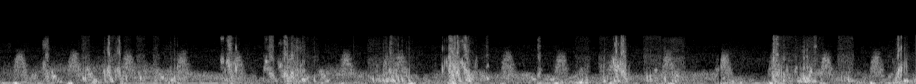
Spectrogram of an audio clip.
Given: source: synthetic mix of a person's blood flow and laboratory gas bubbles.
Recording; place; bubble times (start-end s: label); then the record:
Doppler ultrasound of blood flow; subclavian vein
0.42-0.51 s: bubbles
0.79-0.90 s: bubbles
1.02-1.31 s: bubbles
1.36-1.46 s: bubbles
1.53-1.60 s: bubbles
1.65-1.79 s: bubbles
2.20-2.43 s: bubbles
2.63-3.19 s: bubbles
3.54-3.58 s: bubbles
3.67-4.15 s: bubbles
4.41-4.92 s: bubbles
5.37-5.42 s: bubbles
5.75-5.91 s: bubbles
5.98-6.30 s: bubbles
6.43-6.86 s: bubbles
7.69-8.24 s: bubbles
8.38-8.53 s: bubbles
8.92-9.17 s: bubbles
From the record:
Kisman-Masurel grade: 342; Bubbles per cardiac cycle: rolling drumbeat, 9 or more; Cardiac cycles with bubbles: 100%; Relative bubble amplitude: moderate (0.250 to 0.450); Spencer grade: 3 (all of the cardiac periods contain showers or single bubble signals, but not dominating or overriding the cardiac motion signals); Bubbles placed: anywhere in the cardiac cycle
